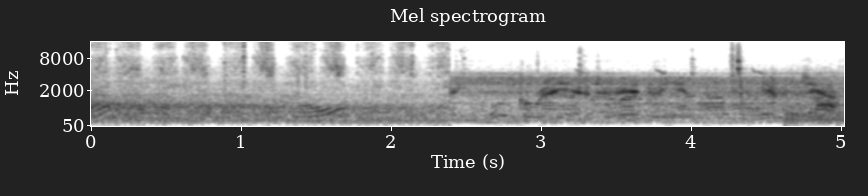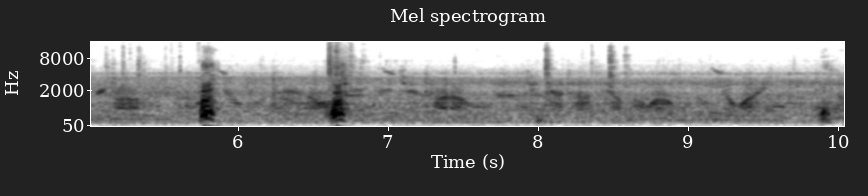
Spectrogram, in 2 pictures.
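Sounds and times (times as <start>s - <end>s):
dog barking: 5.7s - 6.0s, 6.6s - 6.8s.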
